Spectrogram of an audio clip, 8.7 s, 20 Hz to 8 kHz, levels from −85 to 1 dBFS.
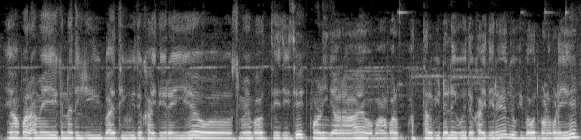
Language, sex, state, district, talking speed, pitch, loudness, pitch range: Hindi, male, Chhattisgarh, Bilaspur, 260 wpm, 155 Hz, -13 LUFS, 150-155 Hz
